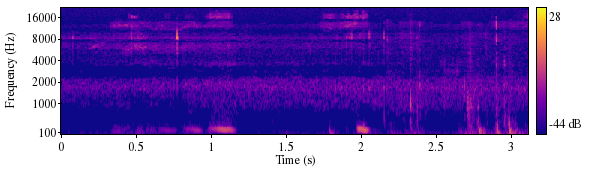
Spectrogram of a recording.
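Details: A sleeping cat snores in short, low, throaty breaths at uneven intervals, each a soft rasping puff, followed by a few faint clicks and rustles near the end.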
